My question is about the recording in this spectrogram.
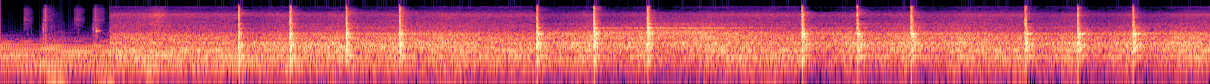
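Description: A wooden stick ramming sodium silicate molding sand around a casting pattern: a run of knocks, about three or four a second in short groups, starting about a second in once the electronic music cuts off.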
